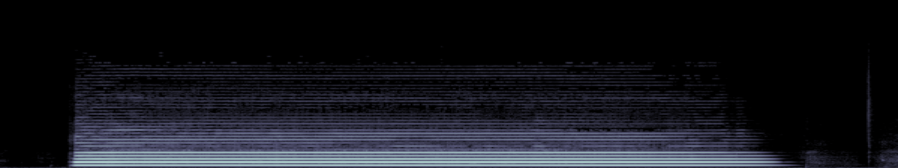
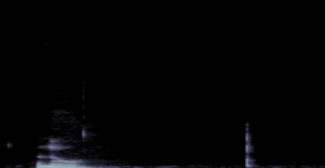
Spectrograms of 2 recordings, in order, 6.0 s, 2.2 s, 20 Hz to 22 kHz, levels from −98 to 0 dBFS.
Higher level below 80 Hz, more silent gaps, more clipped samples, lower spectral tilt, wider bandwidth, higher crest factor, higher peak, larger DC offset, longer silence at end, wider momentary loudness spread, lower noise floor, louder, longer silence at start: about the same, -78 dBFS vs -76 dBFS; neither; neither; second, -1 dB/octave vs -10 dB/octave; first, 6.2 kHz vs 5.2 kHz; second, 10 dB vs 20 dB; first, -10 dBFS vs -20 dBFS; neither; second, 0.8 s vs 1.55 s; second, 6 LU vs 20 LU; second, -72 dBFS vs -86 dBFS; first, -19 LUFS vs -36 LUFS; first, 0.5 s vs 0.25 s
